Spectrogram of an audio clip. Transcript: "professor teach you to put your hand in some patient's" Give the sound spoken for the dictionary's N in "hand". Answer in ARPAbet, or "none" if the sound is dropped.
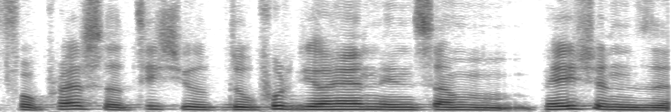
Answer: N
